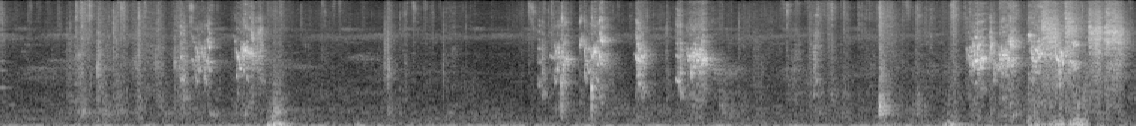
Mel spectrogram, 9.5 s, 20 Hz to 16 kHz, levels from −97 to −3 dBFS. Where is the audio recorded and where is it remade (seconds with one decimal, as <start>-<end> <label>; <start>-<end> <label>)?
0.0-1.9 remade; 1.9-2.8 recorded; 2.8-6.0 remade; 6.0-7.7 recorded; 7.7-9.5 remade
